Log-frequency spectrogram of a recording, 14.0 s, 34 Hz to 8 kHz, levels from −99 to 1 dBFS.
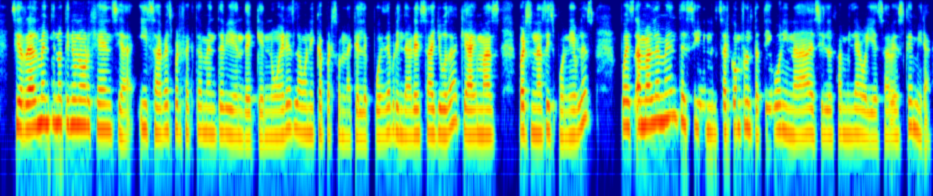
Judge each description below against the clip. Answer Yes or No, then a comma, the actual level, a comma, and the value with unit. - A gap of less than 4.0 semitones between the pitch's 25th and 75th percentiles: Yes, average, 3.2 semitones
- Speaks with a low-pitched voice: No, high, 200 Hz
